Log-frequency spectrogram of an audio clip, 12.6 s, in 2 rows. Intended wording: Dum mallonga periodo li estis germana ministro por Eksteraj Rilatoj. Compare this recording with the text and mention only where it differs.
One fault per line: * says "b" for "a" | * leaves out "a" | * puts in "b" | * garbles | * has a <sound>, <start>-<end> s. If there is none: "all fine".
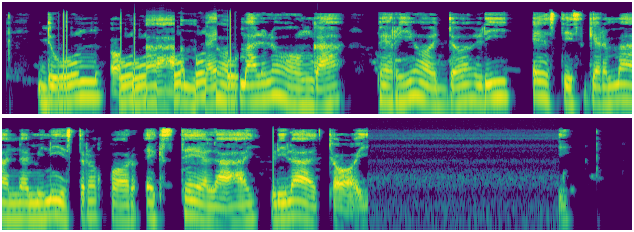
* garbles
